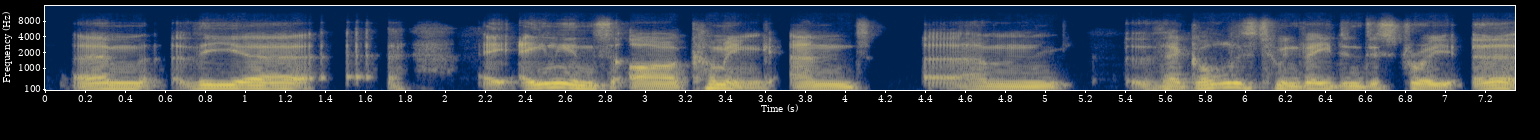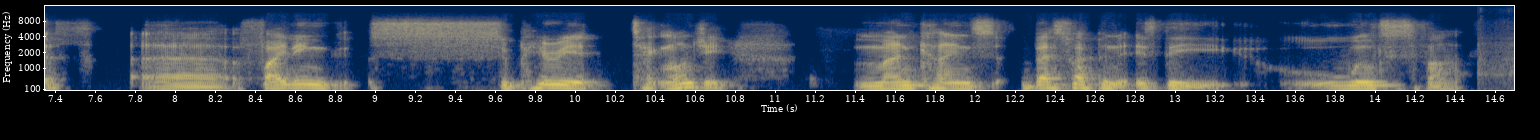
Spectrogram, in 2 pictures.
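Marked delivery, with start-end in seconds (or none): 2.5-14.5 hesitant delivery leaning heavily on the inflections. Doing a Jeff Goldblum impression for the others: Jeff Goldblum impression. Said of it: "can I do Jeff?".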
